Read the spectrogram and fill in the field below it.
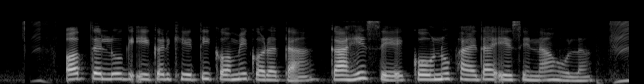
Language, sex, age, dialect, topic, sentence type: Bhojpuri, female, <18, Northern, agriculture, statement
